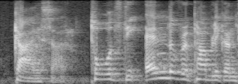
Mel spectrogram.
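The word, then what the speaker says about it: Caesar: during republican times but it was still a dip thong meaning that you had two distinct vowel sounds with the accent falling or the stress falling on the first vowel. So the pronunciation would become from iie to i. Kaisar.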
